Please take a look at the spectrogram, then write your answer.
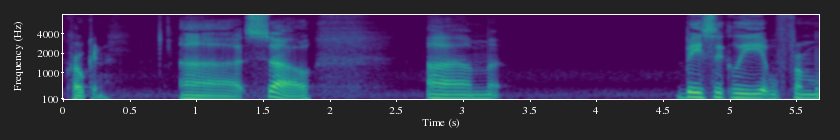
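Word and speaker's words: Crochan: I always uh pronounce it Croin. Um but I do know now that it is Croken.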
